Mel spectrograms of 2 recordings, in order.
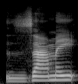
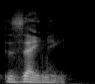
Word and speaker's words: Zami: I don't know how you would pronounce this. It's Zami or Zami. tomato, tomato, depends on how you want to pronounce it. I will say Zaymi.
